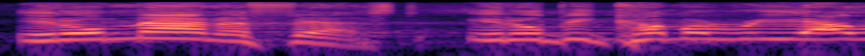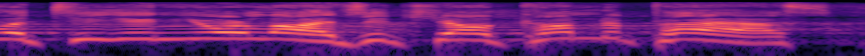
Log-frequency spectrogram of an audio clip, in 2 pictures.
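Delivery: high, forceful scripture preaching, drawn-out key words. Real, not acted. Preacher reads God's promise to congregation, preaching. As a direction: preach the verse out with full weight.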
